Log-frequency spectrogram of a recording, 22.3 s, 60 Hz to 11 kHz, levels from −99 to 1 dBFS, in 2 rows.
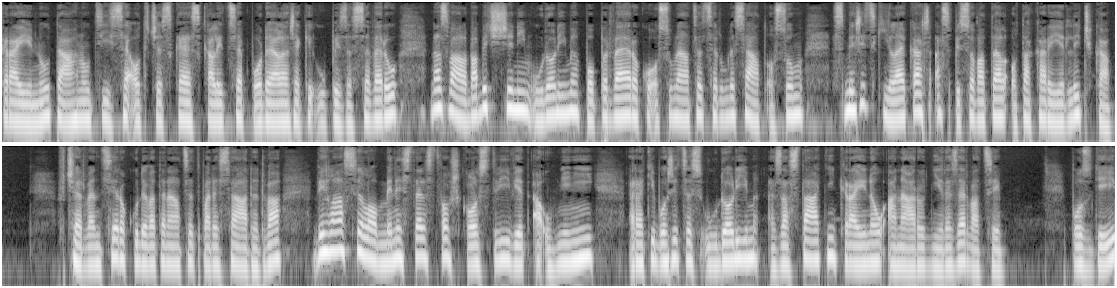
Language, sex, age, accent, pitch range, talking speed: Czech, female, 40-59, native, 130-160 Hz, 115 wpm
